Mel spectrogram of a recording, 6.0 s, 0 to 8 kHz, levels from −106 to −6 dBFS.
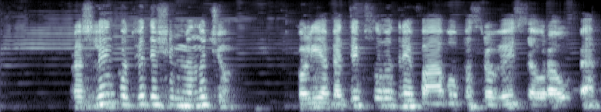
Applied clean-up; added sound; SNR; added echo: classical method WPE with log-MMSE.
